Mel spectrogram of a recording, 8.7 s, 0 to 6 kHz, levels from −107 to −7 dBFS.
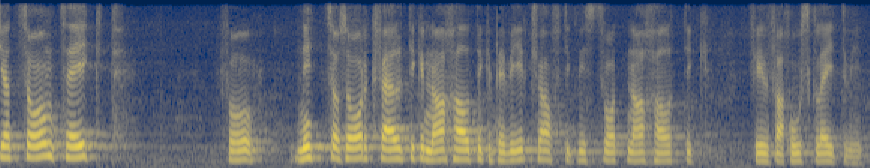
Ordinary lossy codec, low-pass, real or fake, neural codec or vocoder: AAC, 48 kbps; 5.4 kHz; fake; codec, 16 kHz in and 24 kHz out, 1 kbps, XY-Tokenizer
